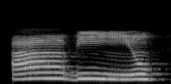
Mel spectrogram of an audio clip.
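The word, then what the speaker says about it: aviõ: Y aquí tenemos una O nasal. Esta es una O que tiene la marca de la nasalidad y se lee avión.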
